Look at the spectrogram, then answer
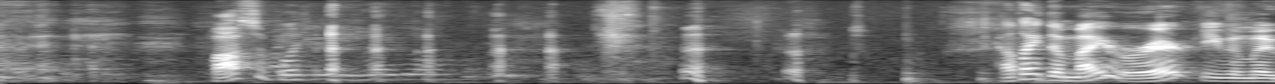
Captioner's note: audience laughing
